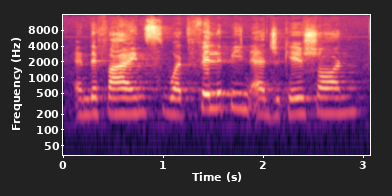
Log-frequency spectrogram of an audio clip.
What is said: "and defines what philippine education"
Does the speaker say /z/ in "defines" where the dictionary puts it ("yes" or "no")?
no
